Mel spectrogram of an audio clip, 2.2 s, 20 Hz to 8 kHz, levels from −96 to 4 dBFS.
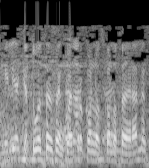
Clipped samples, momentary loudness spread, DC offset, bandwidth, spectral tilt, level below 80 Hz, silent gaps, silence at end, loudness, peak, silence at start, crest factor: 0.1%; 3 LU; under 0.1%; 5.2 kHz; -8.5 dB/octave; -38 dBFS; none; 0 s; -12 LUFS; 0 dBFS; 0 s; 12 dB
